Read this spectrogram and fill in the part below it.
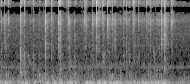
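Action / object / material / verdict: tap / aluminium laptop keyboard with plastic keys / plastic / none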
